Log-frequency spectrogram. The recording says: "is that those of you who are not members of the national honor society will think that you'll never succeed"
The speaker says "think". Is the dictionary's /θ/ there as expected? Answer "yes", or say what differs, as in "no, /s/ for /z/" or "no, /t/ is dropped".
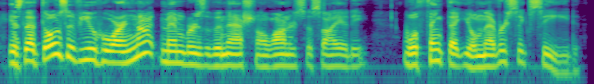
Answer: yes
